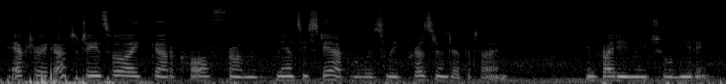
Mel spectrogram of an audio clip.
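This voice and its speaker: With an Upper Midwest accent, a woman speaks at a moderate pace. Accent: Upper Midwest American. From Wisconsin, Kenosha. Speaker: retired city grants administrator, civic volunteer. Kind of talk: oral history interview.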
